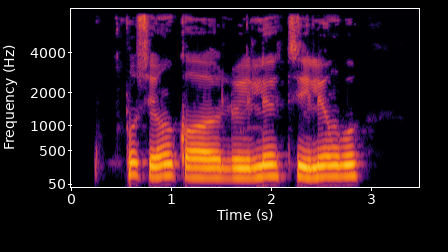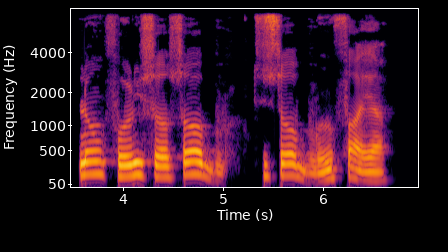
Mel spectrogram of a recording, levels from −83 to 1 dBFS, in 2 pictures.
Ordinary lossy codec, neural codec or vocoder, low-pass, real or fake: none; none; 7.2 kHz; real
